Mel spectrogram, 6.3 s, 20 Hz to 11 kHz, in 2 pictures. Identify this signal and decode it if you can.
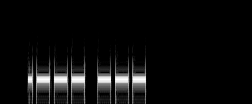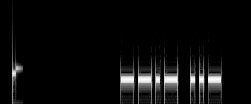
Morse code, heard as a keyed tone, about 22 wpm, 700 Hz. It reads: JO QU
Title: Top Two Letter Combinations in Words 22wpm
